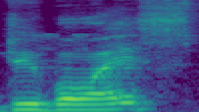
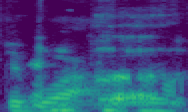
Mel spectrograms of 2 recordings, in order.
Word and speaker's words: Dubois: Some people pronounce it Dubois, but it correctly pronounced Dubois. It's very French sound, isn't it?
